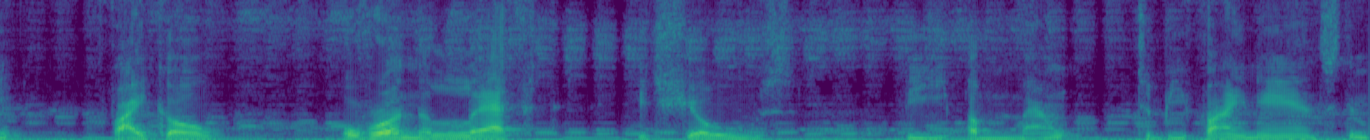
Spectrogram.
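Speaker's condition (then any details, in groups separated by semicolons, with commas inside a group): No condition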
